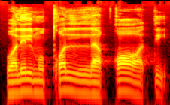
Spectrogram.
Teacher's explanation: یہاں طا اور قاف کو موٹا ادا کرنا ہے ، لام کو تا کو باریک پڑھنا ہے، ٹھیک ہے، اور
